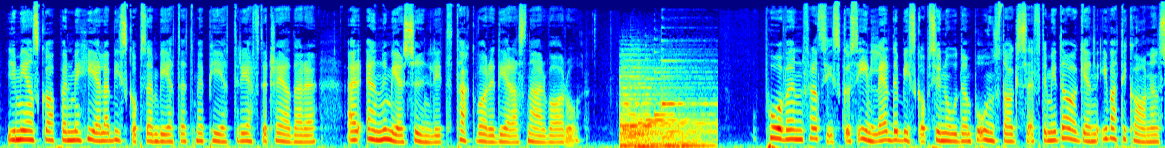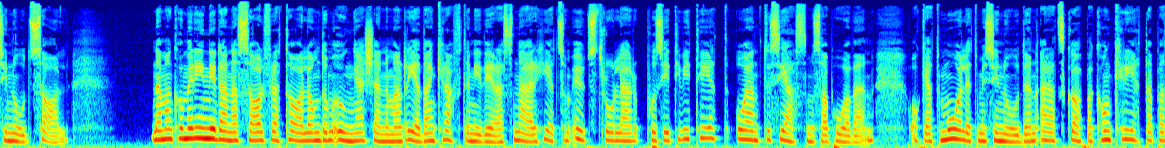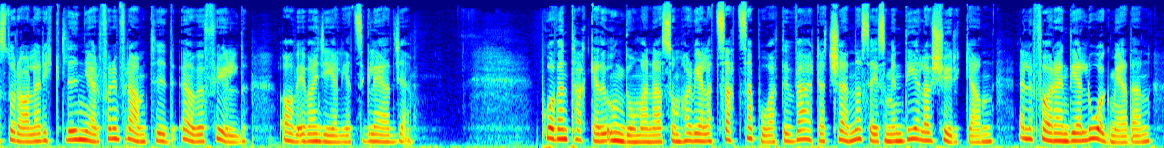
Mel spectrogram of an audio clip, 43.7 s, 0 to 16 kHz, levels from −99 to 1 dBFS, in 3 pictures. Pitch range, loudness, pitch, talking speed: 175-215 Hz, -21 LUFS, 190 Hz, 130 wpm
